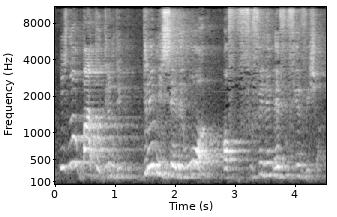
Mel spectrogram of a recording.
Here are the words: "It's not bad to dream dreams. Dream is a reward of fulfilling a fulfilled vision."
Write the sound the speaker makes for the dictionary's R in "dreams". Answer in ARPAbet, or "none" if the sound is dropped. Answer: none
